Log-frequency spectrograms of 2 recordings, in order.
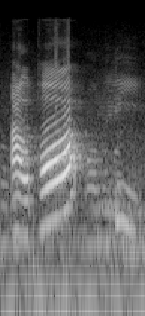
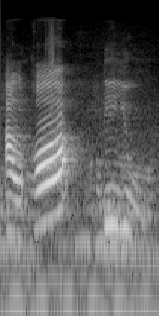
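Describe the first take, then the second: First: The word ends in a plain long i. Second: The word ends in a full -iyu ending. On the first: This is how the word is actually read. "Mana yang jadi contoh?" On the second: This is the underlying form it should have.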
